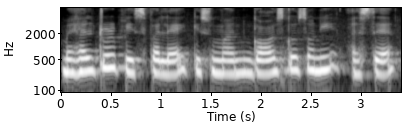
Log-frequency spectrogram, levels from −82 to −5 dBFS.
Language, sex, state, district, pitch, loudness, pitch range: Assamese, female, Assam, Kamrup Metropolitan, 260 Hz, -13 LUFS, 245-290 Hz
